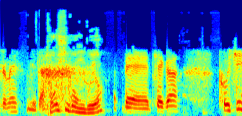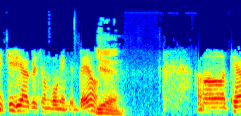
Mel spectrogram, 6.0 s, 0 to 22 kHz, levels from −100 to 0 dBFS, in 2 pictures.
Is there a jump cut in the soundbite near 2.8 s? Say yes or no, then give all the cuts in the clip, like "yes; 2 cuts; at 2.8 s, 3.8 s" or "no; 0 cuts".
yes; 1 cut; at 2.8 s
